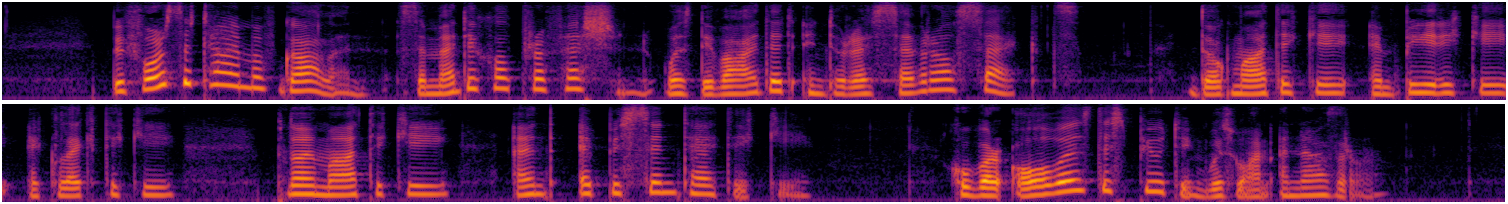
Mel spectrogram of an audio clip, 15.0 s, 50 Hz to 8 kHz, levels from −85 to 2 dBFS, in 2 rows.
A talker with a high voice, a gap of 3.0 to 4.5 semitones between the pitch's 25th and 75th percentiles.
No: high, 205 Hz; wide, 5.5 semitones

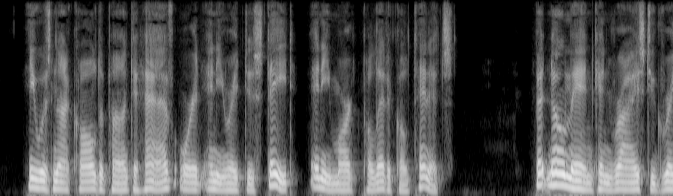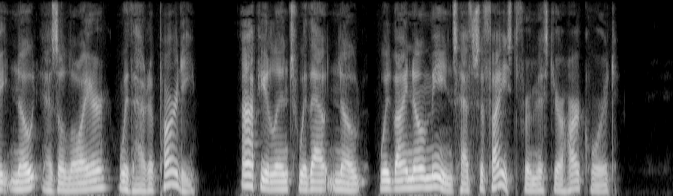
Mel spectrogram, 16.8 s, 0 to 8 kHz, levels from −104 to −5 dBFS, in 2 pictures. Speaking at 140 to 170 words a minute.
Yes: average, 155 wpm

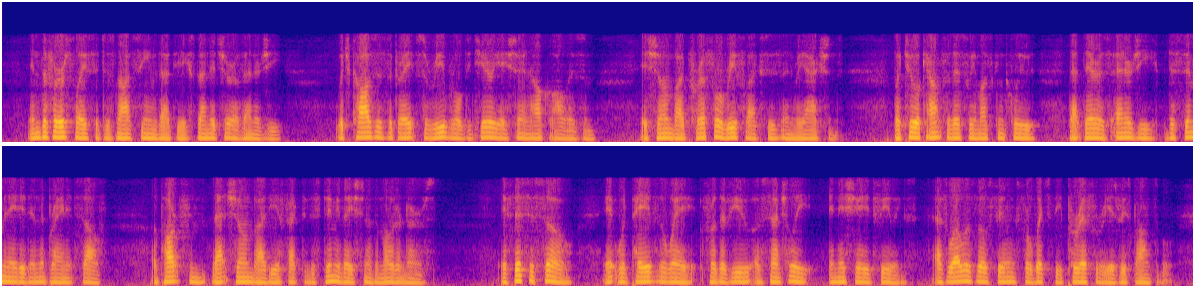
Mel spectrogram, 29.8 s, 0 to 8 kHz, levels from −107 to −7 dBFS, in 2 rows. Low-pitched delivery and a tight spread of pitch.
Yes: very low, 95 Hz; narrow, 2.2 semitones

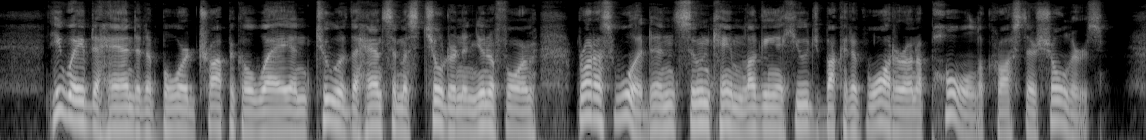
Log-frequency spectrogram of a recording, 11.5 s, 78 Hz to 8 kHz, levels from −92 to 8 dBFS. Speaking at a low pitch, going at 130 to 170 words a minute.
No: low, 115 Hz; average, 185 wpm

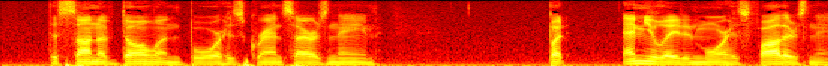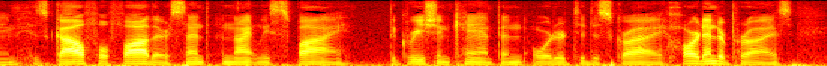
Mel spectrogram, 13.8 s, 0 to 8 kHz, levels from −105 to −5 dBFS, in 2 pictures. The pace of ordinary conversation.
No: slow, 130 wpm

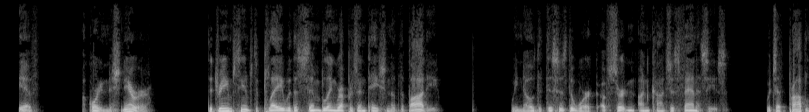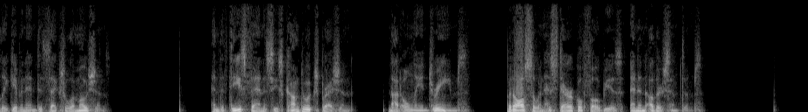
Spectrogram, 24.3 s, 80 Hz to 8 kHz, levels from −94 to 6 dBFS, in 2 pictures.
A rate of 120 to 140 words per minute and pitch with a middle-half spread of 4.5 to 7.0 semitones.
Yes: slow, 135 wpm; average, 4.8 semitones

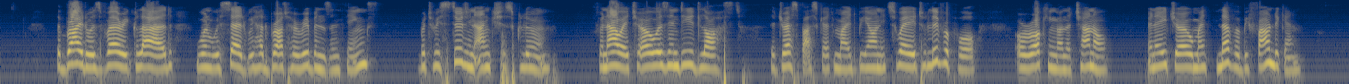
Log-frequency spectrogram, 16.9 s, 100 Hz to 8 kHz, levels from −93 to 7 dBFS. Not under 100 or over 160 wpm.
No: average, 175 wpm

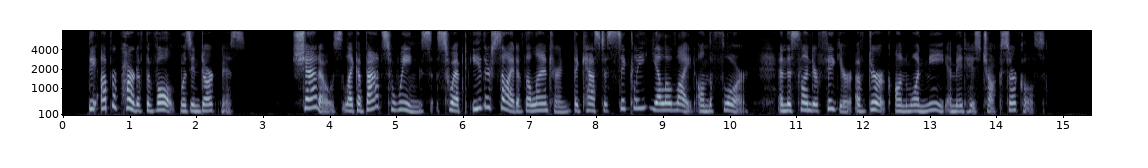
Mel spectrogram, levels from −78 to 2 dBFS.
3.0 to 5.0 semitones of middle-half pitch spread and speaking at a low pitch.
No: average, 4.0 semitones; high, 225 Hz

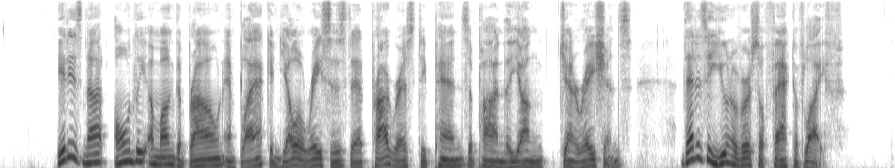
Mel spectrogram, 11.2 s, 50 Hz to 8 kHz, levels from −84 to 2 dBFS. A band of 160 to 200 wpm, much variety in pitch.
No: average, 140 wpm; wide, 6.1 semitones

